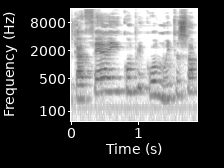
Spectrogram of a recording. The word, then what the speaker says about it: café: Você fechou o som da palavra café, e café tem um som aberto, né?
